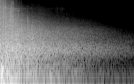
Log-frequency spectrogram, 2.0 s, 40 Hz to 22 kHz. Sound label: amd, weapons; amd65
